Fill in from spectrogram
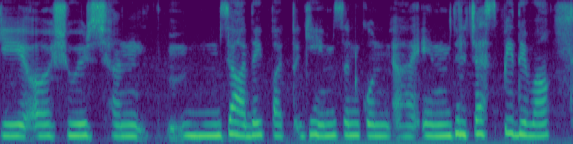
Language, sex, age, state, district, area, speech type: Kashmiri, female, 18-30, Jammu and Kashmir, Baramulla, rural, spontaneous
